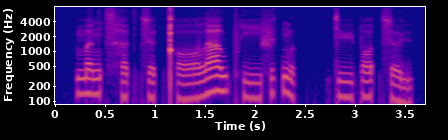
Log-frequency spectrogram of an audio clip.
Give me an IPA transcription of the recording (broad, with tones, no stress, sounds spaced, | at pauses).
m ɐ˥ ŋ t͡sʰ ɐ˧ k̚ t͡s ɵ˨˥ t̚ kʰ ɔː˨˧ l aː˥ w pʰ iː˨ f ɪ˥ k̚ m ʊ˨ k̚ | t̪ yː˨ p ɔː˧ t̚ s ɵ˨˩ ɥ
